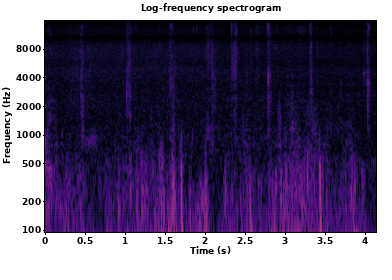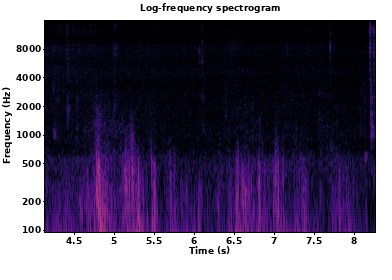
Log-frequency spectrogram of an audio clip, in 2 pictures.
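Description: Wind buffeting the microphone in uneven gusts, with close-up chewing and mouth sounds from eating fries.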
